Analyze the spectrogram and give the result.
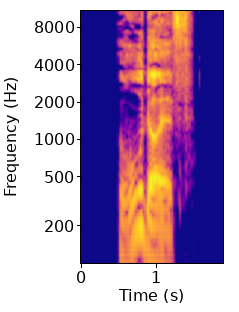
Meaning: a male given name from Middle High German, equivalent to English Rudolph
- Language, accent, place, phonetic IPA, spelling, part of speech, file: German, Germany, Berlin, [ˈʁuːdɔlf], Rudolf, proper noun, De-Rudolf.ogg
